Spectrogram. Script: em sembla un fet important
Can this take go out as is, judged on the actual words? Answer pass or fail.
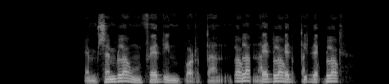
fail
